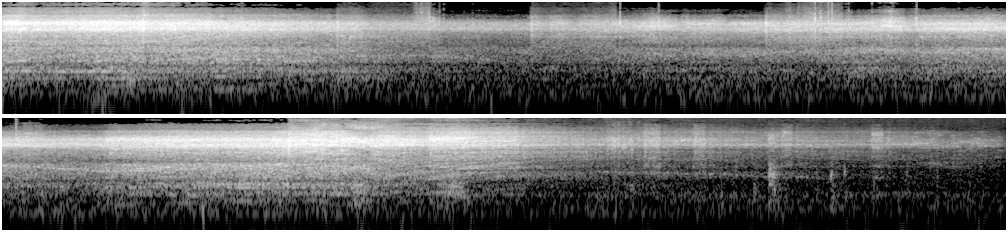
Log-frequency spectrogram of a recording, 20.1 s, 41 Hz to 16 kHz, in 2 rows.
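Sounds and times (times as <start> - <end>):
model car hissing: 0.0 - 20.0.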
